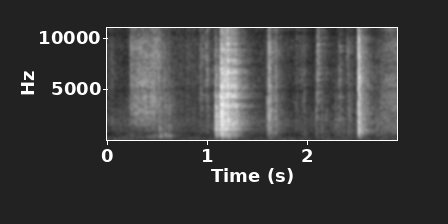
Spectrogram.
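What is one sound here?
A plastic printer tray clunks and clicks as someone handles it.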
